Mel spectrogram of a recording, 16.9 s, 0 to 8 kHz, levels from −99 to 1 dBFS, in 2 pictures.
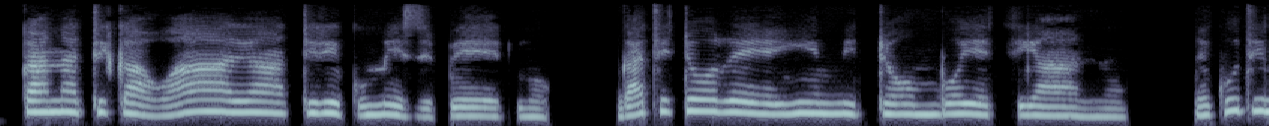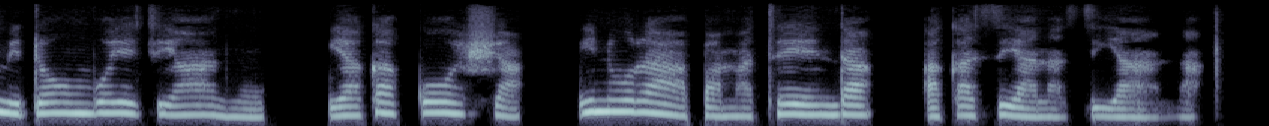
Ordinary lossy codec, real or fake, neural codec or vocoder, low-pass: MP3, 48 kbps; fake; codec, 16 kHz in and 24 kHz out, 1 kbps, XY-Tokenizer; 7.2 kHz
